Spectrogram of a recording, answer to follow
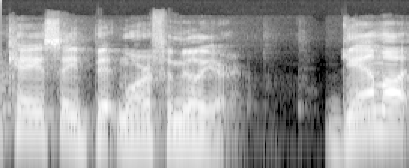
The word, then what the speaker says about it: gamma: a bit more familiar gamma is always pronounced hard G as in girl never J as in gymnasium please repeat gamma G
